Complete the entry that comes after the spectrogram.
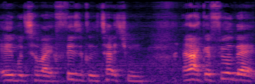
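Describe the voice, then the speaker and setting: Speech rushes by at a very fast pace with ordinary pitch variation. Noticeable background noise is present. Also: woman. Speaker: faith vlogger. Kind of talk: casual vlog monologue. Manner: rambling, filler-heavy.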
